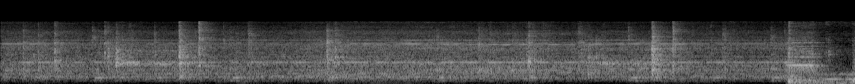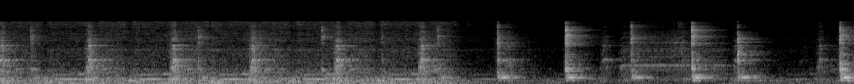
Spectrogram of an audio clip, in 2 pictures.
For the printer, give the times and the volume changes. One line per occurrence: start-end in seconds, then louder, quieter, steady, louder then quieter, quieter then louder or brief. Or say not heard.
0.0-17.0 quieter.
